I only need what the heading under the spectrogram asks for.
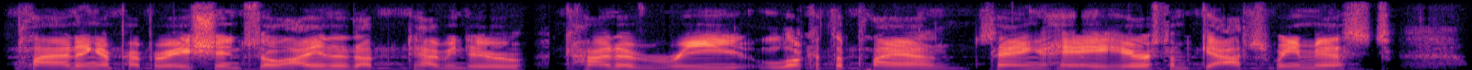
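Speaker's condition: Profound hearing loss, congenital

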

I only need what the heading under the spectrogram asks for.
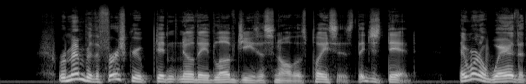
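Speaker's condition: No condition

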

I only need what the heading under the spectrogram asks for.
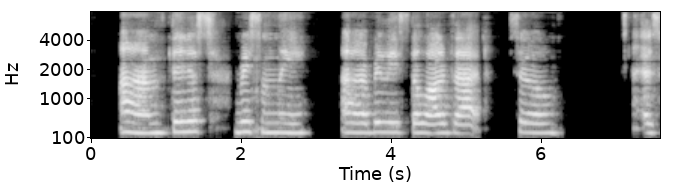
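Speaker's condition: ALS, limb onset; not bulbar onset

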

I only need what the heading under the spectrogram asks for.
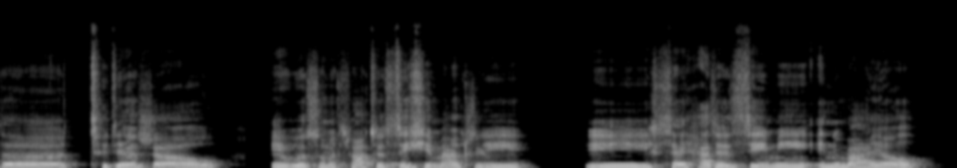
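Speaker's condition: Down syndrome; intellectual disability

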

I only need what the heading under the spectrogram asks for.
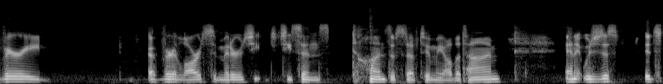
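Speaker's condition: No condition

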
